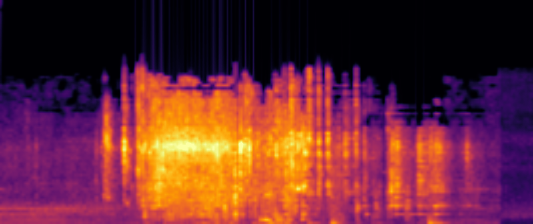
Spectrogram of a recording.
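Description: Ice water tipped from a pot splashing and pouring over a man, with his gasps and yells through the splash, preceded by a long steady held tone. It cuts off suddenly near the end.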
